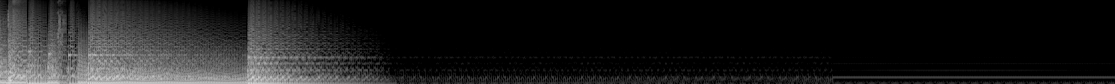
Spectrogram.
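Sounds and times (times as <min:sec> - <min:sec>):
SID MOS6581R3 chip sound: 0:00.0 - 0:03.8.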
